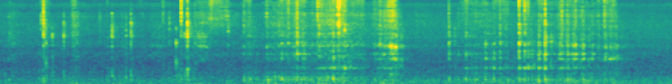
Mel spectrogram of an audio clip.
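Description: Long nails scratch and tap the carved lid of a medium, hollow carved wooden box, making quiet, dry scraping with light, hollow knocks and brief bright clicks. The box is then lifted and held upright while the nails keep scratching across the carved lid, giving a soft, continuous textured rasp with short, quickly fading taps.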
